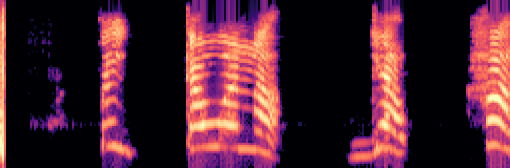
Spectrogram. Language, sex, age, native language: Icelandic, male, 9, Icelandic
